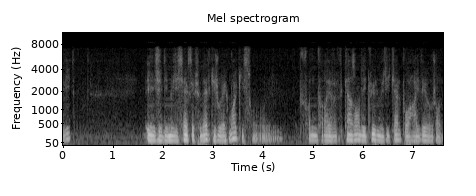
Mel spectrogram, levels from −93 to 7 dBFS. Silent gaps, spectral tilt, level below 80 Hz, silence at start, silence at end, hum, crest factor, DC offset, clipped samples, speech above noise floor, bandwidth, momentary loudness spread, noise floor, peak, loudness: none; -8.5 dB/octave; -50 dBFS; 0 s; 0 s; none; 20 dB; under 0.1%; under 0.1%; 29 dB; 7.6 kHz; 13 LU; -58 dBFS; -10 dBFS; -30 LUFS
